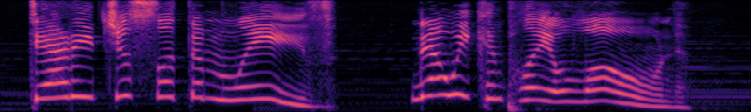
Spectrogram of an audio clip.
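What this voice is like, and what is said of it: Calm child's voice. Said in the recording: “in a calm voice”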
